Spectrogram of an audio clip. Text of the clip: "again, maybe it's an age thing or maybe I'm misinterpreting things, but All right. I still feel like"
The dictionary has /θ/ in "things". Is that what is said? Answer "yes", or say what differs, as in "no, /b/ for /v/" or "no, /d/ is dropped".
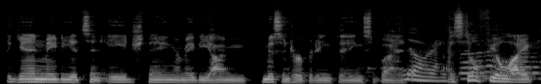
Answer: yes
